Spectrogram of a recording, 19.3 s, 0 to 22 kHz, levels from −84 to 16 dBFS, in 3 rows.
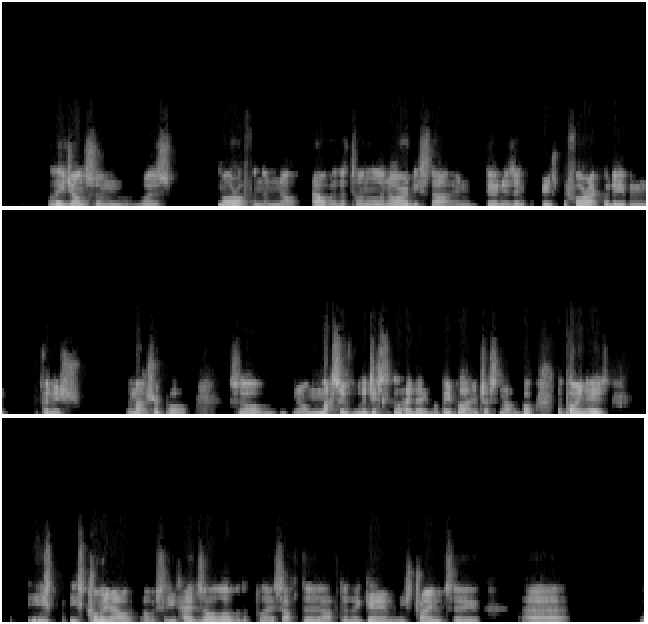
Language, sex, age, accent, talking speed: English, male, 40-59, British, 190 wpm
